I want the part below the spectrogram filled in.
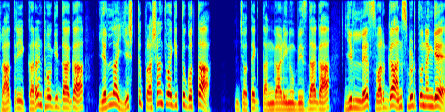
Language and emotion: Kannada, happy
